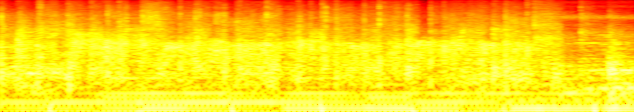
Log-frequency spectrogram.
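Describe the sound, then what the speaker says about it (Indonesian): A classroom full of students applauding, dense steady clapping that holds at the same level throughout. "tepuk tangan untuk kelompok kita"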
